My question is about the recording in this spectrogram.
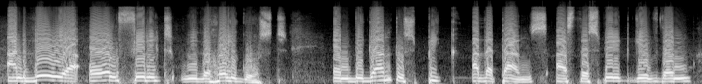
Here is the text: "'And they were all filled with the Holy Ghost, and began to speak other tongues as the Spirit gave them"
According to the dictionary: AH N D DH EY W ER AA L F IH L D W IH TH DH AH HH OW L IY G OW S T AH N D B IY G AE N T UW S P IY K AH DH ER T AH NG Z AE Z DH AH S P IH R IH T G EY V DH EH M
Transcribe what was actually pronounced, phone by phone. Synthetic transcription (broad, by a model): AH N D DH EY W ER AA L F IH L D W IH DH AH HH OW L IY G OW S T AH N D B IY G AE N T UW S P IY K AH DH ER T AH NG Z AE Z DH AH S P IH R IH T G EY V DH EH M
